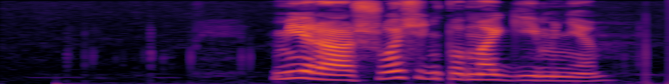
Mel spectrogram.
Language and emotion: Russian, neutral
